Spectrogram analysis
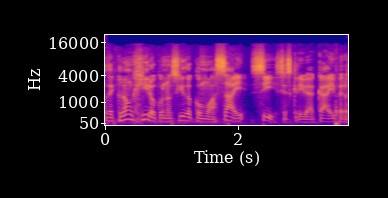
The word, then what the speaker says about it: Acai: Pero tiempo después, un youtuber de Clone Hero conocido como Asai, sí, se escribe Akai, pero se pronuncia Asai, él mismo lo dice. Oh, but Asai.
